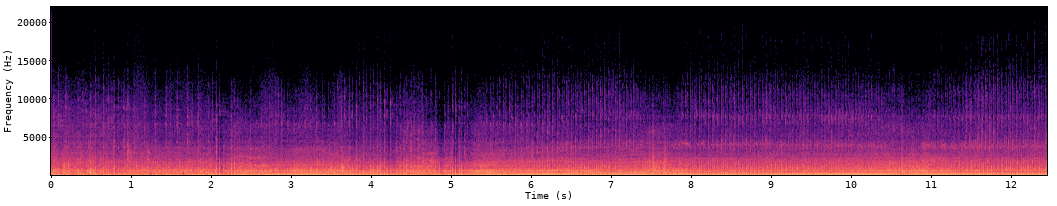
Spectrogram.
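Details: Motorcycle riding home after failed exhaust gasket replaced, bike still needing a tune: steady low exhaust drone rising and falling with throttle, no ticking or puffing; exhaust leak fixed.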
